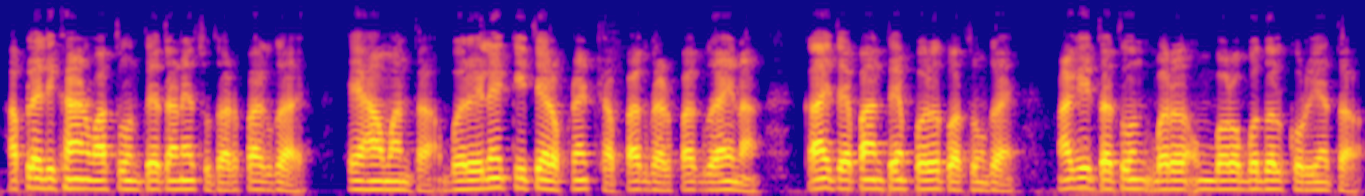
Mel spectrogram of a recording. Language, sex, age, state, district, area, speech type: Goan Konkani, male, 60+, Goa, Ponda, rural, spontaneous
